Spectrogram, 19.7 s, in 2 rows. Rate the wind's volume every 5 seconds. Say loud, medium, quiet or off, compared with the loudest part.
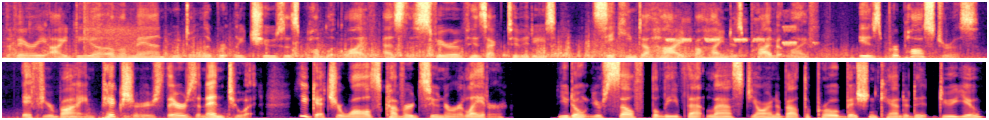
loud, loud, medium, off.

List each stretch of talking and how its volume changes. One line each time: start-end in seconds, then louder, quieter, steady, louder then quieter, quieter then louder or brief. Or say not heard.
0.0-19.6 steady.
